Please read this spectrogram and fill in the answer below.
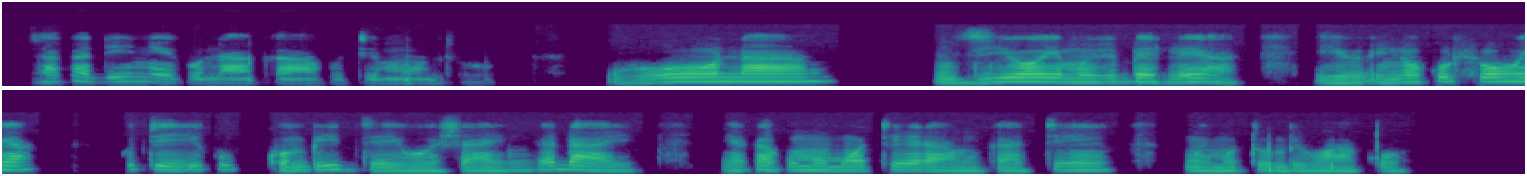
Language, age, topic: Ndau, 25-35, health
